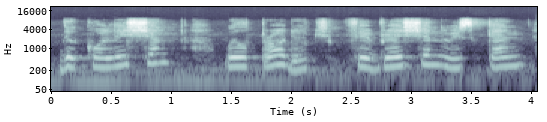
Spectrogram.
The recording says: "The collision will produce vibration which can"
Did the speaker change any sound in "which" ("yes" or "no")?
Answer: yes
